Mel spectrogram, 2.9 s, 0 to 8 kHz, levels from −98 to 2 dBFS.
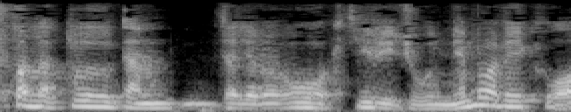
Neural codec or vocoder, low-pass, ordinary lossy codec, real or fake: codec, 16 kHz in and 24 kHz out, 1.1 kbps, FireRedTTS-2 codec; 7.2 kHz; MP3, 32 kbps; fake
